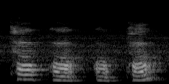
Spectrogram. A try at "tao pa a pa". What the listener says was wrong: Alors, tao pa a pa, c'est le même, hein? Tao pa a pa. Alors, tao pa a pa, c'est pas un expiré, hein?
